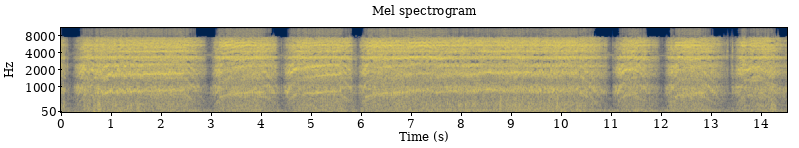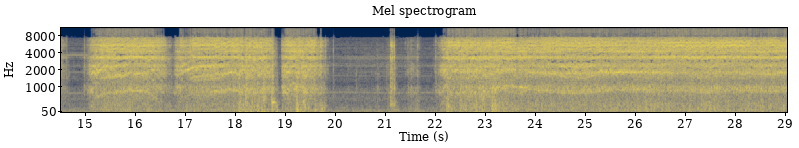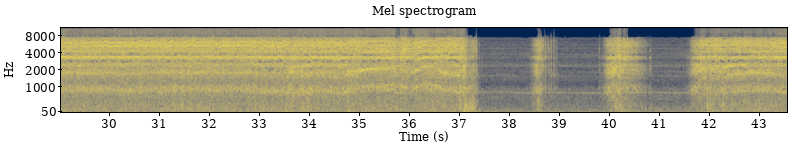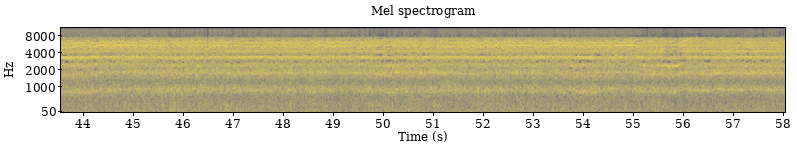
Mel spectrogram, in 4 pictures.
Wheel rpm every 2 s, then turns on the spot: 160, 120, 130, 190, 220, 90, 90, 110, 150, 130, 10, 190, 220, 230, 230, 230, 220, 240, 160, 20, 40, 210, 230, 230, 230, 230, 230, 220, 220.
none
